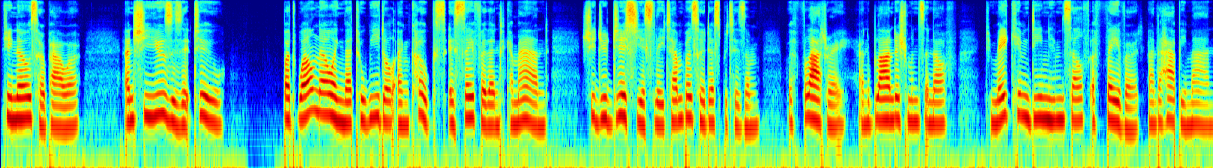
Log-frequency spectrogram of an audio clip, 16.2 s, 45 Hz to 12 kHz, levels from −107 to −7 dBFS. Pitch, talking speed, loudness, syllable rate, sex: 215 Hz, 160 wpm, -20 LUFS, 4.8 syllables/s, female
